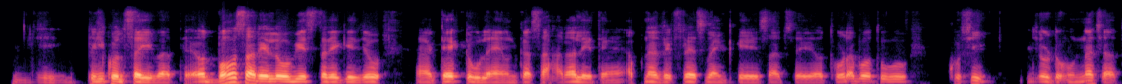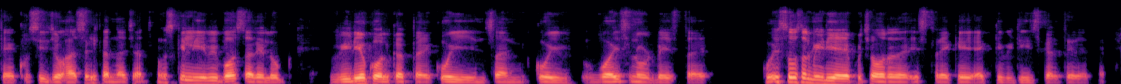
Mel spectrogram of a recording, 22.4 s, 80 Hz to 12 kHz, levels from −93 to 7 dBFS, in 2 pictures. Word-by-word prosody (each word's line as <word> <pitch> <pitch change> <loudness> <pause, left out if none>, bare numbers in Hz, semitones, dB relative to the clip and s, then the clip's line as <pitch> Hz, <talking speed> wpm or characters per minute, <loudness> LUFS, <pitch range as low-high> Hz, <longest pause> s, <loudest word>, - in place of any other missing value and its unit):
जी। 80 -1 -14 0.4
बिल्कुल 100 0 +3
सही 420 -7 +6
बात 475 0 -1
है 475 - -2
और 485 - +7
बहुत 170 0 +8
सारे 105 -10 +9
लोग 100 -1 +7
इस 100 0 0
तरह 90 -1 +4
के 90 -1 0
जो 90 0 +3 0.4
अ, 85 - -4
टेक 100 0 +3
टूल 85 -1 +2
हैं 85 -1 -1
उनका 80 -1 -3
सहारा 95 - -3
लेते 85 -3 0
हैं 85 +2 -10
अपना 95 -2 -3
रिफ्रेशमेंट 450 +2 -1
के 390 - -8
हिसाब 440 +5 -6
से 415 -1 -5
और 445 -2 -5
थोड़ा-बहुत 425 -1 -1
वो 95 0 -4 0.4
खुशी - - -6 0.5
जो - - -1
ढूँढना 90 +7 -3
चाहते 270 - -6
हैं। 430 - -5
खुशी - - -9
जो - - +2
हासिल 400 -6 -3
करना 470 0 -2
चाहते 475 +2 -8
हैं - - -7
उसके - - -8
लिए 120 -2 -1
भी 120 0 -1
बहुत 110 +1 +4
सारे 90 - +1
लोग 85 0 -4 0.6
वीडियो 105 +4 +4
कॉल - - +3
करता - - -2
है। 90 -1 -4
कोई 95 -1 0
इंसान 85 +1 -7
कोई 90 -1 -1 0.4
वॉइस 95 +1 +1
नोट 90 -3 -4
भेजता 85 - -7
है। 445 - -8 0.6
कोई - - 0
सोशल 175 -2 +3
मीडिया 120 -4 +3
या - - +6
कुछ - - -11
और 90 -1 -1
इस 190 - -13
तरह 425 0 -3
के 365 -1 0
एक्टिविटीज़ 430 +4 -12
करते 410 -2 -8
रहते 415 +3 -17
हैं। - - -35
105 Hz, 185 wpm, -19 LUFS, -, 0.6 s, सारे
